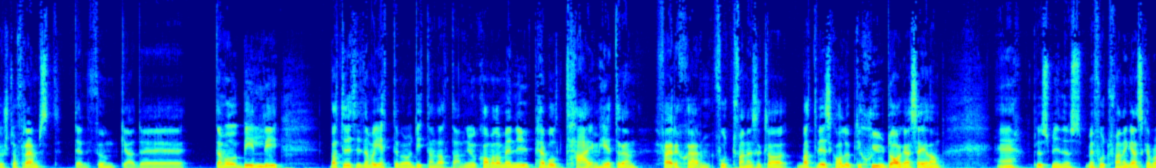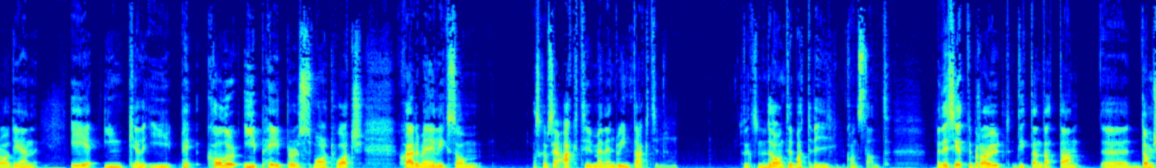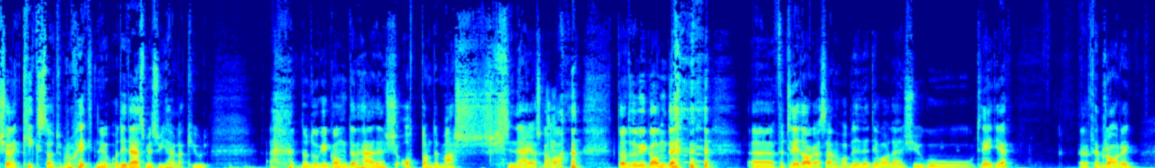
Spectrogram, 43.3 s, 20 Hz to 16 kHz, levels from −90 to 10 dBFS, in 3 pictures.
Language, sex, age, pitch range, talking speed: English, male, 30-49, 105-135 Hz, 165 wpm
